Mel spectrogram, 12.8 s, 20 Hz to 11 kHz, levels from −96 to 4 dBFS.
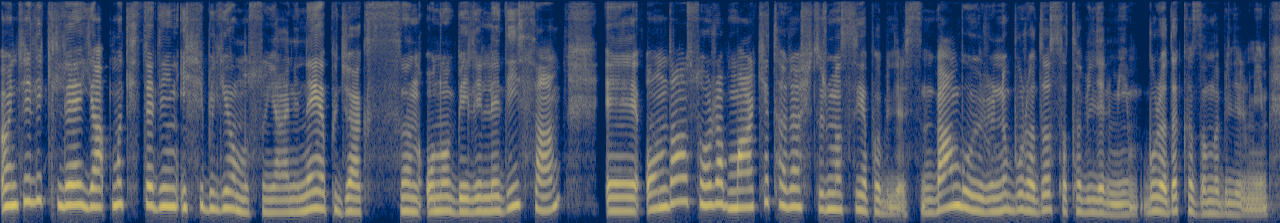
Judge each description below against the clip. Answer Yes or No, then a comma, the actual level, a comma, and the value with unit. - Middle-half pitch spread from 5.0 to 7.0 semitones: Yes, wide, 5.6 semitones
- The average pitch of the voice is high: Yes, high, 220 Hz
